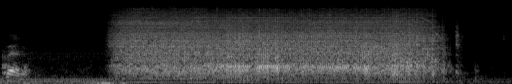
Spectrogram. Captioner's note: saw cutting wood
